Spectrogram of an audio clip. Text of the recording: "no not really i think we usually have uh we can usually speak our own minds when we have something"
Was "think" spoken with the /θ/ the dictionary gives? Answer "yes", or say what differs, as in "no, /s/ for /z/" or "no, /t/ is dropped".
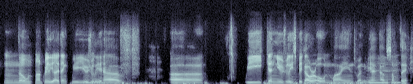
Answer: yes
